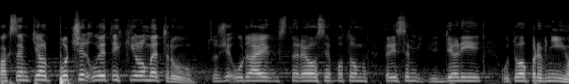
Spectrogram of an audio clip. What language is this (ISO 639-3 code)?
ces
